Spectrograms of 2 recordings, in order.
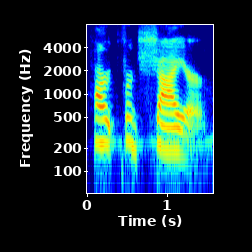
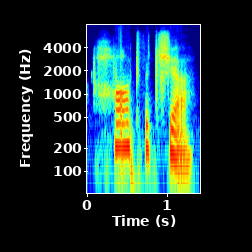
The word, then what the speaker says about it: Hertfordshire: See, I would say Hartford Shshire. Well, you told you, but it's Hartfordshire.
